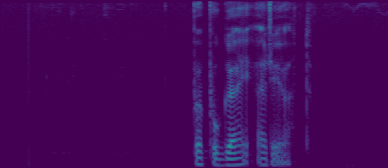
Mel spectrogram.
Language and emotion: Russian, neutral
